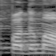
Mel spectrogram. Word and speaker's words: पद्मा: जैसे पद्मा में तो आप क्या करेंगे? समझ जाएंगे कि इसमें आधा द पूरा म और आ है तो हम इसको दमा के रूप में प्रयोग करेंगे। दमा यानी दमा। कैसा होगा? दमा। तो क्या हो जाए? पद्मा।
